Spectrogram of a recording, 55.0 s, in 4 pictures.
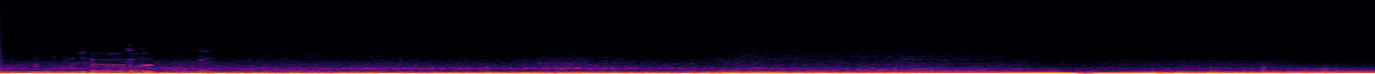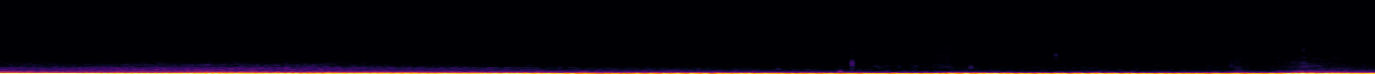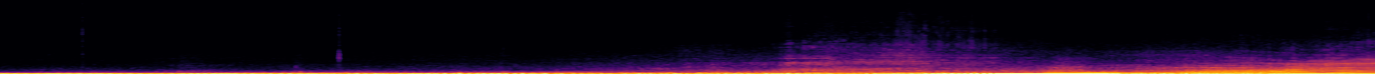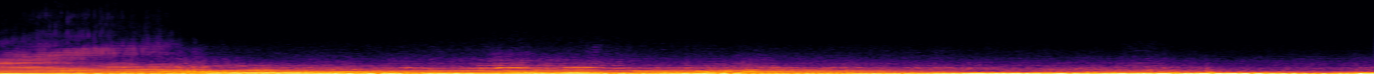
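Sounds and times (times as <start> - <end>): car engine rumbling: 0.0 - 54.9
high-pitched whine: 31.1 - 54.9.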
